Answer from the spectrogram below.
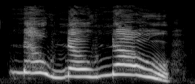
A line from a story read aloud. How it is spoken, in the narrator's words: cried Mrs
